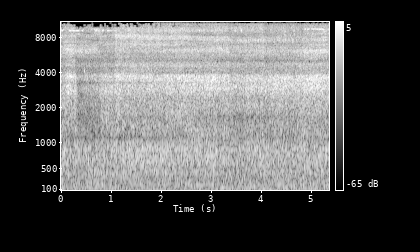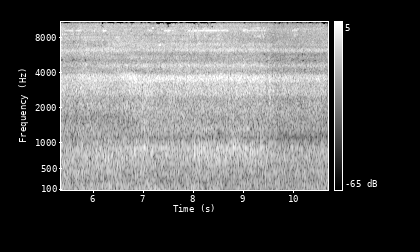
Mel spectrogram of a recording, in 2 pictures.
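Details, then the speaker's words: Continuous high-pitched hiss with a steady whine from an ultrasonic (piezo) scaler on the perio setting with water spray, during deep periodontal debridement of a maxillary right quadrant in a numbed, sedated patient. "so before we start any treatment we always start by the briding the whole site and here I'm using a piece of surgery on the period settings [Applause] so obviously we numb everything so we are really going deep to remove all the debris"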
